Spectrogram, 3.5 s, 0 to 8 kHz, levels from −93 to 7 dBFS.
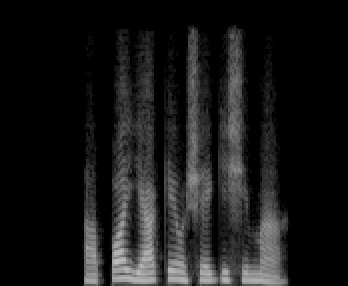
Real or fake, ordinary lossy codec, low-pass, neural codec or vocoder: fake; MP3, 48 kbps; 7.2 kHz; codec, 16 kHz, 0.7 kbps, FocalCodec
